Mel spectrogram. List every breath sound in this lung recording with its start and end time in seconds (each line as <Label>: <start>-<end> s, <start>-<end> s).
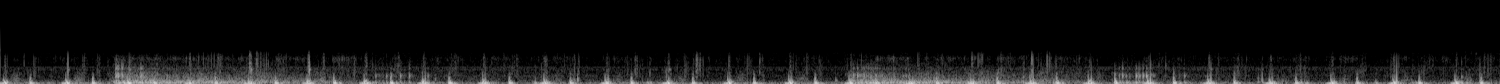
Inhalation: 1.01-3.30 s, 8.44-10.64 s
